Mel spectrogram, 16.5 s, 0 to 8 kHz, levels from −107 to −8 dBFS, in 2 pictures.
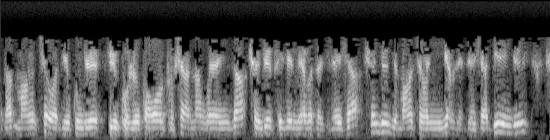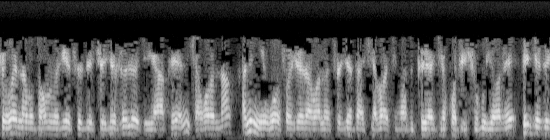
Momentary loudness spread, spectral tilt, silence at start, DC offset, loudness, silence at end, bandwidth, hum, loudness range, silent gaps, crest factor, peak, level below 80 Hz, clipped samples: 5 LU; -8 dB/octave; 0 s; under 0.1%; -25 LUFS; 0 s; 3.6 kHz; none; 2 LU; none; 16 dB; -10 dBFS; -72 dBFS; under 0.1%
